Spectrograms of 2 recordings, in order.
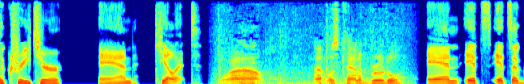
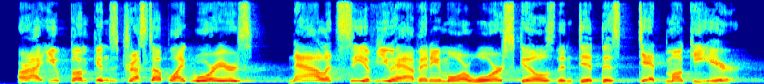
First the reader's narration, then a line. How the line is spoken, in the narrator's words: Conan shouts out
